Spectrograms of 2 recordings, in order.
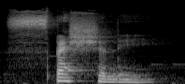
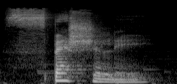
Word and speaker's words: specially: Specially. Yes, repeat. Specially. Specially. Let's hear you, Isabel. – Specially. – Yes, that's without the E, okay? Pues cuando nos referimos al propósito específico o la función de algo, okay?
